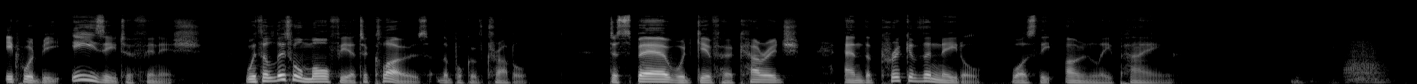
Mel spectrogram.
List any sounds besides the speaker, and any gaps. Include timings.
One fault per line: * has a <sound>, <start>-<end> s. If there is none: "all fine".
* has a sigh, 12.9-14.0 s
